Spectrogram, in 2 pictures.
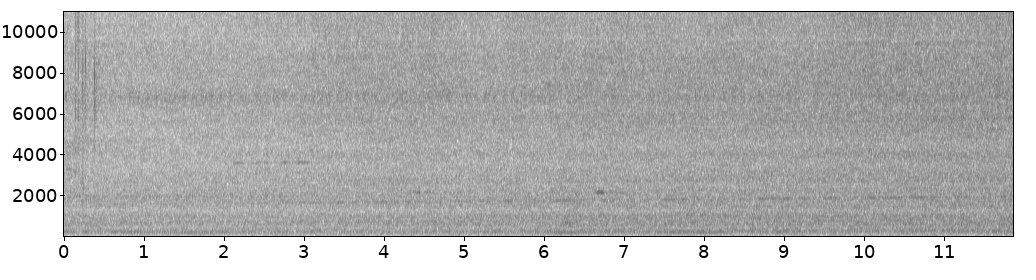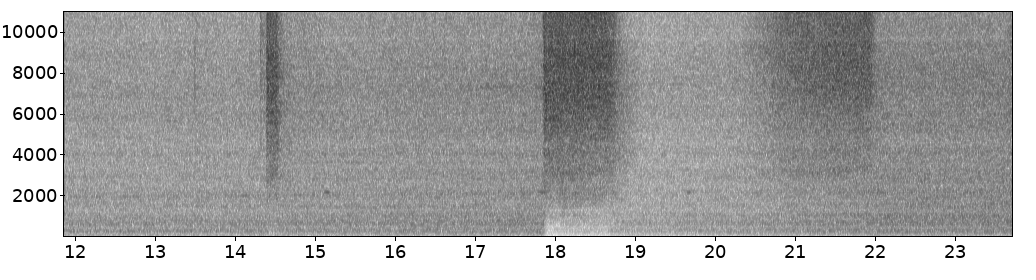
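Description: An electric locomotive rumbles slowly past, its engine humming steadily.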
